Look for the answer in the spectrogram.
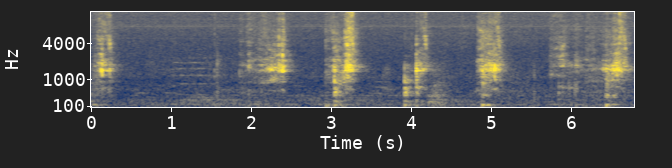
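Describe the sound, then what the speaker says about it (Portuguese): A spatula gently folds flour into a creamy homemade cake batter in a bowl, giving soft, quiet scraping strokes at a slow, even rhythm, several in a row, with a few faint breaths between them. "Coloca um pouquinho e mexe bem devagar para não tirar o ar dessa massa"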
